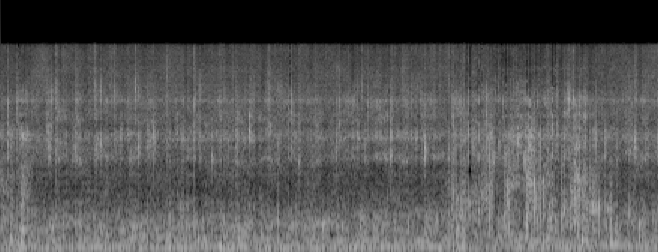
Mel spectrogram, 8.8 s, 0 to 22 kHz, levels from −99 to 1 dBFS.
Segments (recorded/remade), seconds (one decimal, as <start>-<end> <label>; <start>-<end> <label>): 0.0-6.4 remade; 6.4-7.5 recorded; 7.5-8.8 remade

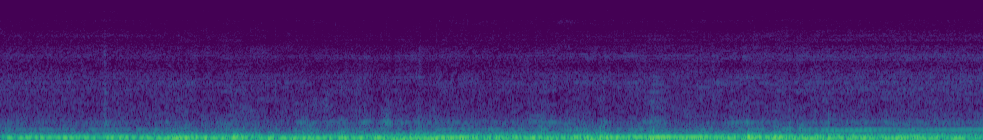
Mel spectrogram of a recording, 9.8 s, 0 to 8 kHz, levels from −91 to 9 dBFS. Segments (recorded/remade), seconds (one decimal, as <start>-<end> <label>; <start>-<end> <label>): 0.0-1.8 recorded; 1.8-4.4 remade; 4.4-5.2 recorded; 5.2-8.1 remade; 8.1-9.8 recorded

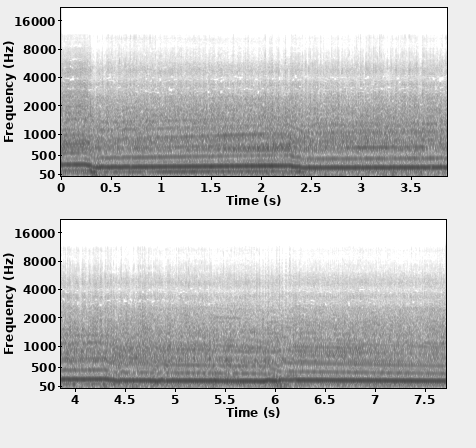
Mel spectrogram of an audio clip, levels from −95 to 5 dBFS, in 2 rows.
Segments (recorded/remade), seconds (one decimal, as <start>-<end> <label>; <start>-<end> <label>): 0.0-5.4 recorded; 5.4-6.2 remade; 6.2-7.7 recorded

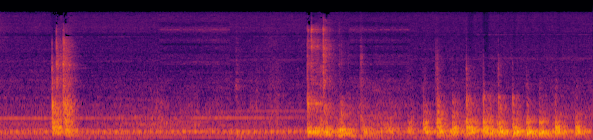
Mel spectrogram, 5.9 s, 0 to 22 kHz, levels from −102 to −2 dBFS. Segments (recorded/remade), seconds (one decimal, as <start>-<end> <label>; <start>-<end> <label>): 0.0-1.6 recorded; 1.6-2.3 remade; 2.3-3.5 recorded; 3.5-4.1 remade; 4.1-5.9 recorded

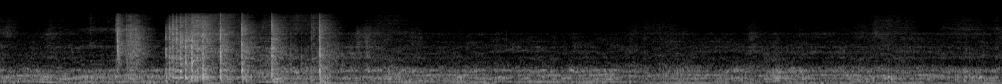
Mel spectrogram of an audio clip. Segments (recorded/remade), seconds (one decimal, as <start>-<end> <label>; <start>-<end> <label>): 0.0-0.8 remade; 0.8-1.6 recorded; 1.6-10.0 remade

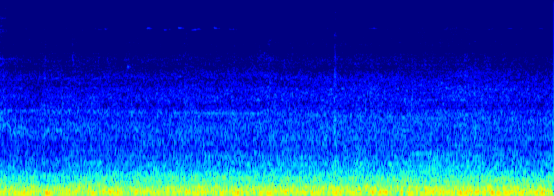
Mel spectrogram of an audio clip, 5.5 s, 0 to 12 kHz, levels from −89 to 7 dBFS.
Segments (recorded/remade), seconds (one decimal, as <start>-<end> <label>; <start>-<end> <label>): 0.0-0.4 recorded; 0.4-1.0 remade; 1.0-4.0 recorded; 4.0-4.9 remade; 4.9-5.5 recorded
